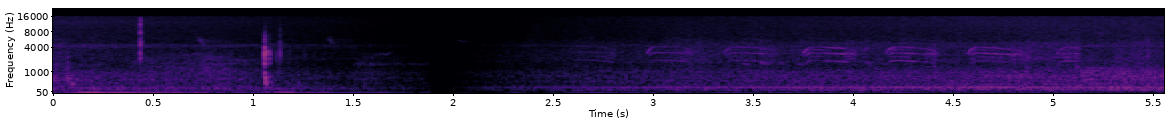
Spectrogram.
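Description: Two sharp clicks, then after a short break, quiet outdoor ambience over a faint steady hum. In it a bird repeats a short chirping call about seven times, roughly three a second.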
